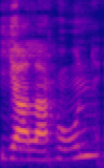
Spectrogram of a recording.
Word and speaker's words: Gjallarhorn: Okay, so that, my friends, was Gjallarhorn. Or Gjallarhorn is how I would say it, the G being silent.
